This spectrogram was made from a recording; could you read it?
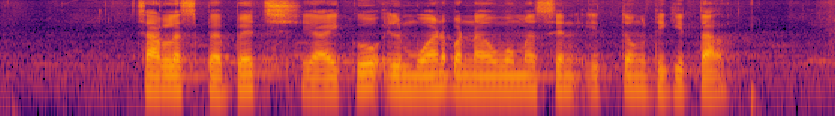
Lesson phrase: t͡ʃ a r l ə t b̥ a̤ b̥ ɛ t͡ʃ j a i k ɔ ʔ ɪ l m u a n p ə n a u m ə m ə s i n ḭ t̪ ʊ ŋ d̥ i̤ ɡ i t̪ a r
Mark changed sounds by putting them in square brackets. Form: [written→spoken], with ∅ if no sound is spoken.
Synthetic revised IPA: t͡ʃ a r l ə [t→s] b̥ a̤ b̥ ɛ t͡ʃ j a i k [ɔ→u] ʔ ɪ l m u a n p ə n a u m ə m ə s [i→ɪ] n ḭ t̪ ʊ ŋ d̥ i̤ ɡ i t̪ a [r→l]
